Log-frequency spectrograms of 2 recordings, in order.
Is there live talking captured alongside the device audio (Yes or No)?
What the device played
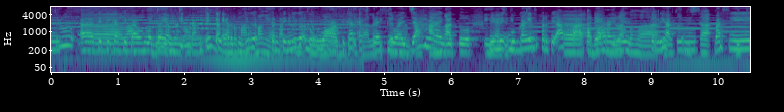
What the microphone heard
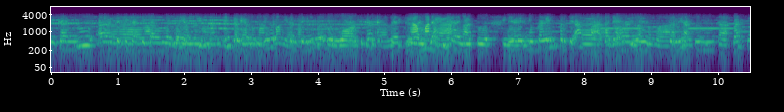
Yes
